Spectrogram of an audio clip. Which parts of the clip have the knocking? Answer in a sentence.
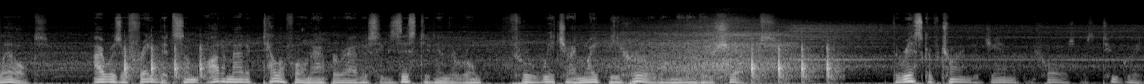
You can hear the knocking from 1.2 to 2.2 s and from 7.5 to 8.4 s.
